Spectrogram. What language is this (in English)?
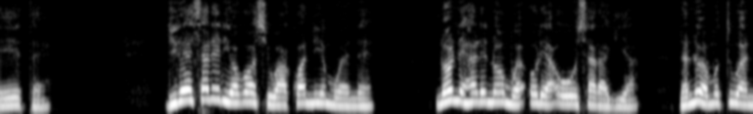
Kikuyu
